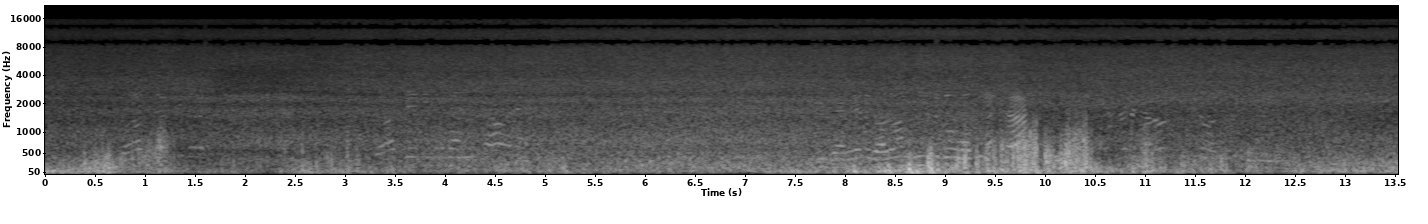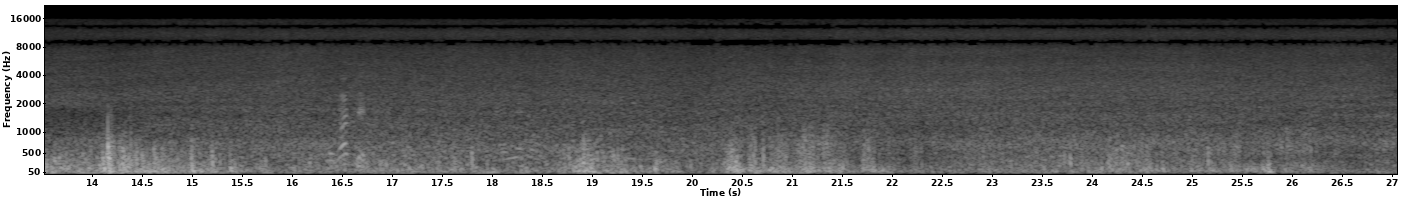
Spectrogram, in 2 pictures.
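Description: Water roars steadily as it pours over a spillway.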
